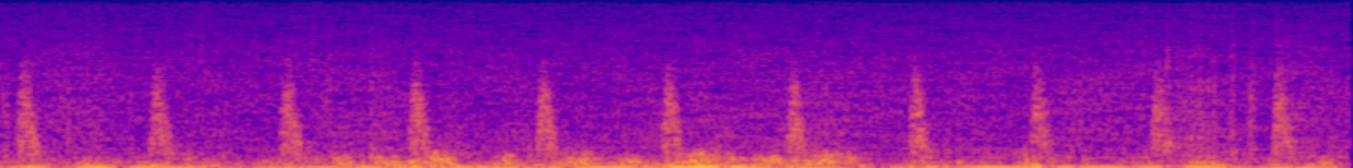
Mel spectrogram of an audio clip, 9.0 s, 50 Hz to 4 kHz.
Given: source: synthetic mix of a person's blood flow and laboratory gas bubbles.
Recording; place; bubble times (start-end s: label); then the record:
Doppler ultrasound of blood flow; subclavian vein
no bubbles
From the record:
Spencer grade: 0 (complete lack of bubble signals)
